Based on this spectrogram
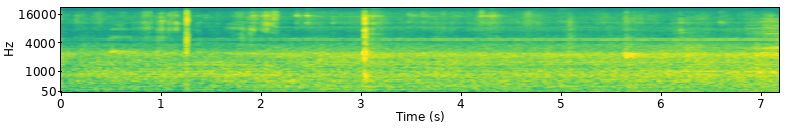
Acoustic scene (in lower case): subway station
